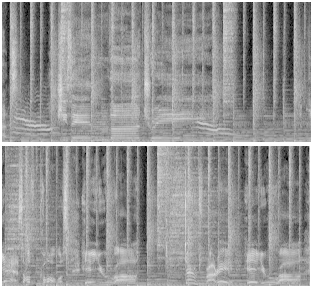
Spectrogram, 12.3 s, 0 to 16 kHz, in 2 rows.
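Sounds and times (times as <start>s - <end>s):
cat meowing: 0.0s - 1.5s, 3.6s - 4.7s
upbeat music with rhythmic beat: 0.0s - 12.3s
speech: 6.7s - 9.0s.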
